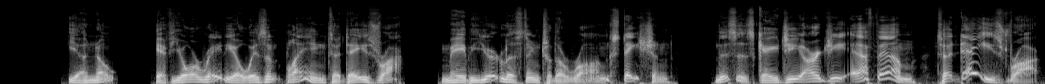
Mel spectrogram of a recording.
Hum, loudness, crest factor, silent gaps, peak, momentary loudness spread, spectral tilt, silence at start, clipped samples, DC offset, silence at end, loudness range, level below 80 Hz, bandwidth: none; -17 LUFS; 16 dB; 1.18-1.50 s, 4.06-4.37 s, 6.79-7.10 s; 0 dBFS; 7 LU; -6.5 dB/octave; 0.7 s; under 0.1%; under 0.1%; 0.1 s; 2 LU; -36 dBFS; 15 kHz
